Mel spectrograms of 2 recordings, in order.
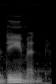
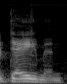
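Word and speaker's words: daemon: __ ] is a damon the greek spelling of it yeah but it's pronounced demon so yeah there you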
